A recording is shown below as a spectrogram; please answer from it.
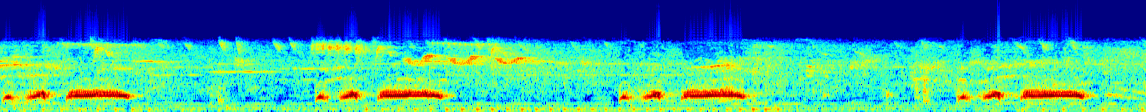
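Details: Four low coo phrases from a pet dove, each a double short note and a sustained hum, spaced about two seconds apart, with thin higher chirps from other birds.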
